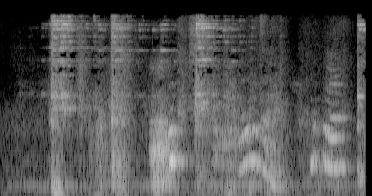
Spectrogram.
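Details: Nine-week-old Labrador Retriever puppy named Grace giving soft whimpers and yips, short tonal cries that rise and fall in brief arcs, with faint rustling between them.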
